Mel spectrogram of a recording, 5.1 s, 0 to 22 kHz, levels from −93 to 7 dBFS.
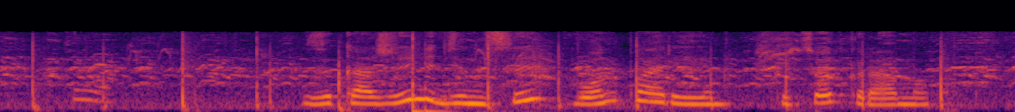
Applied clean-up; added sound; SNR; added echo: none; Chirp, tweet / Fowl + Run; 8 dB; none.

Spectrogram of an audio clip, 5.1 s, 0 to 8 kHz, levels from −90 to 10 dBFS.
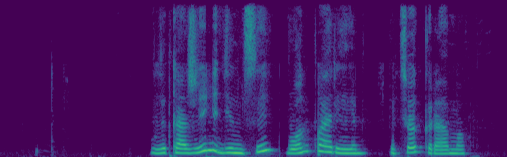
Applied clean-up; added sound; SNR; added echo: neural mask model DeepFilterNet 3.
